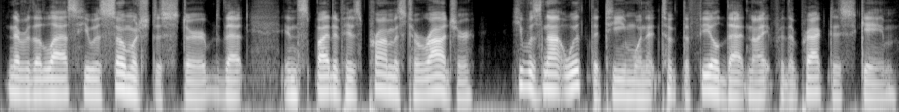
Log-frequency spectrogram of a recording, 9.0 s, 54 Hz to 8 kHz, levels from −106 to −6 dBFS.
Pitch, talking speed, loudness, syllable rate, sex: 120 Hz, 205 wpm, -19 LUFS, 5.2 syllables/s, male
